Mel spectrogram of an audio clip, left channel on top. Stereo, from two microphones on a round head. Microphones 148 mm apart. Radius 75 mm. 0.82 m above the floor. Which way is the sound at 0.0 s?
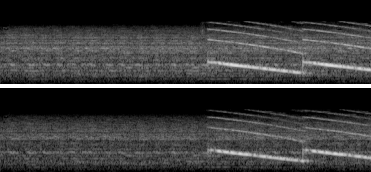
40° left (ahead or behind).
